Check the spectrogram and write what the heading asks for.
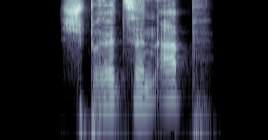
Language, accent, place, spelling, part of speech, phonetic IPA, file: German, Germany, Berlin, spritzen ab, verb, [ˌʃpʁɪt͡sn̩ ˈap], De-spritzen ab.ogg
- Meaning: inflection of abspritzen: 1. first/third-person plural present 2. first/third-person plural subjunctive I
